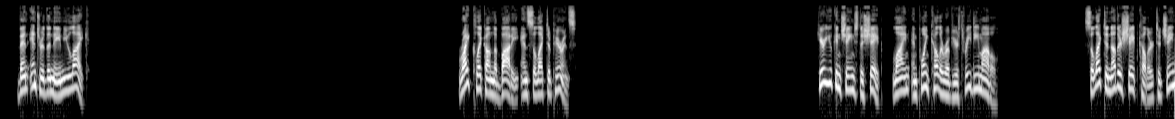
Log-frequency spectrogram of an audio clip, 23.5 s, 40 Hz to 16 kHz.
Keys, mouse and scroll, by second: 0.4-2.5 typing, 4.2-6.1 typing, 6.4 Return, 10.6 right click, 16.0 click, 20.6 click, 22.8 click.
